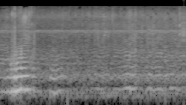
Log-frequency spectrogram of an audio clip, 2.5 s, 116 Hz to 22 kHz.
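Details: Honey bees buzzing at an open drone-laying hive being rescued, 3 May 2021. The hive's introduced queen cells were torn open. A brief, rising whine from a nearby bee over a steady hum, with faint knocks of frames.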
